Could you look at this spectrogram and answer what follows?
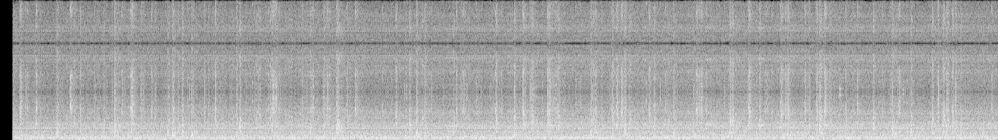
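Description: A fully involved house fire burning, with dense, constant crackling and popping over a steady rushing noise and a faint steady tone underneath.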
